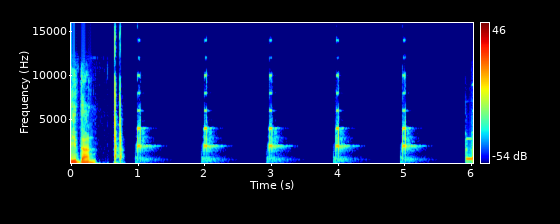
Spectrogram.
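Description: A countdown timer ticks once a second.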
